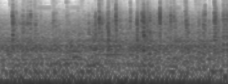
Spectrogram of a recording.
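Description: Metallic anti-static bag crinkling and crackling in the hands as a memory module is slid into it, a scatter of sharp crackles over a steady low hum.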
